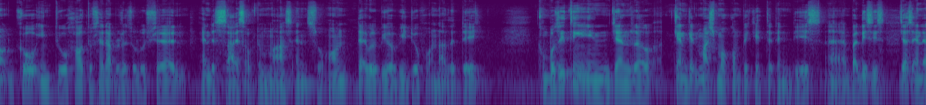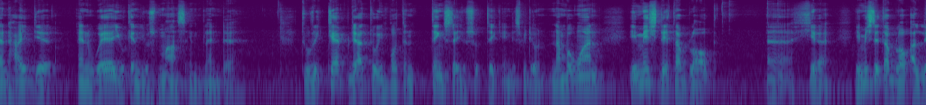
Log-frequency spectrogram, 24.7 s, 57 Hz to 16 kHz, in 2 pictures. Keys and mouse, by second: 21.9 click.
